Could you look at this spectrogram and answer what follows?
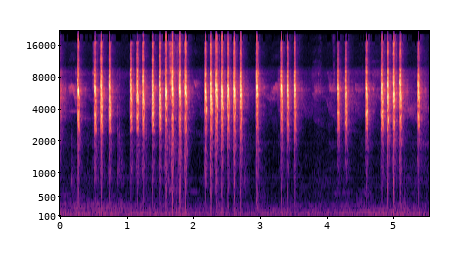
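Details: Gacor Eurasian tree sparrow used as masteran tutor audio: clustered, shrill, high chirps in rapid groups of three to six, spaced by brief pauses, steady throughout.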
